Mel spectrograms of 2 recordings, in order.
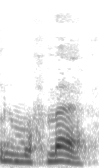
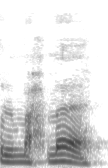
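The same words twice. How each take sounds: First: المحماة read as al-muhmah, with "u" after the mim; المحماة opening "al-muh-", not "al-mah-"; damma on the mim. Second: المحماة read as al-mahmah, with "a" after the mim; المحماة opening "al-mah-", not "al-muh-"; fatha on the mim. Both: Real, not acted. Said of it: "بضم الميم".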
